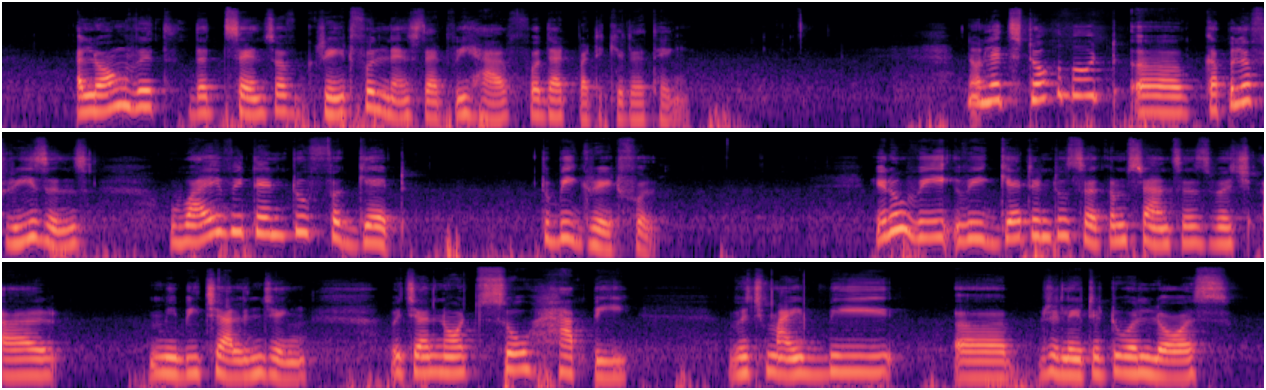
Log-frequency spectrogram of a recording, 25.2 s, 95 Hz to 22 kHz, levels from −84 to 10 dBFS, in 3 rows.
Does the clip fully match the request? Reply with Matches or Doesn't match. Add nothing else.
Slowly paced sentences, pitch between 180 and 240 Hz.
Matches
